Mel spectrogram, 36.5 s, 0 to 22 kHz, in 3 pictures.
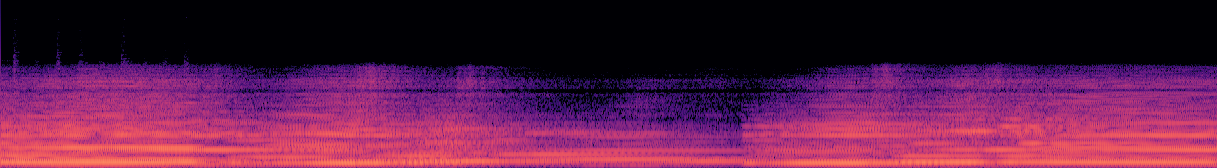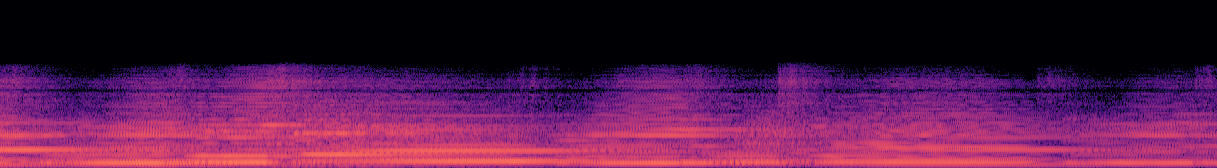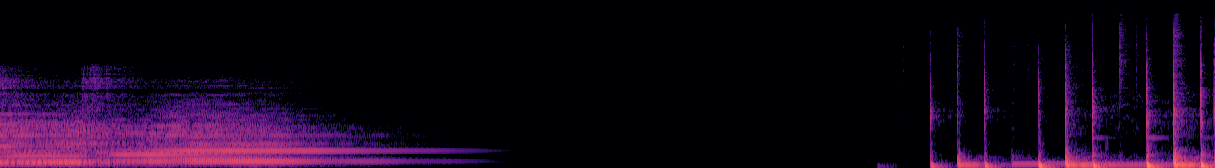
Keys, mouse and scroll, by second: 1.3 KP_7, 2.4-4.6 drag, 7.4 click, 8.5 click, 9.6 super+c, 9.7 super+v, 10.6 click, 11.8 s, 13.8-16.4 drag, 17.1 click, 18.2 KP_7, 18.7-19.1 middle drag, 20.1-20.4 shift+middle drag, 20.9-22.0 drag, 22.9 KP_1, 23.8-24.8 drag, 27.3 super+c, 27.5 super+v, 28.4-29.6 drag, 30.6 KP_7, 32.0 click, 34.0 click.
